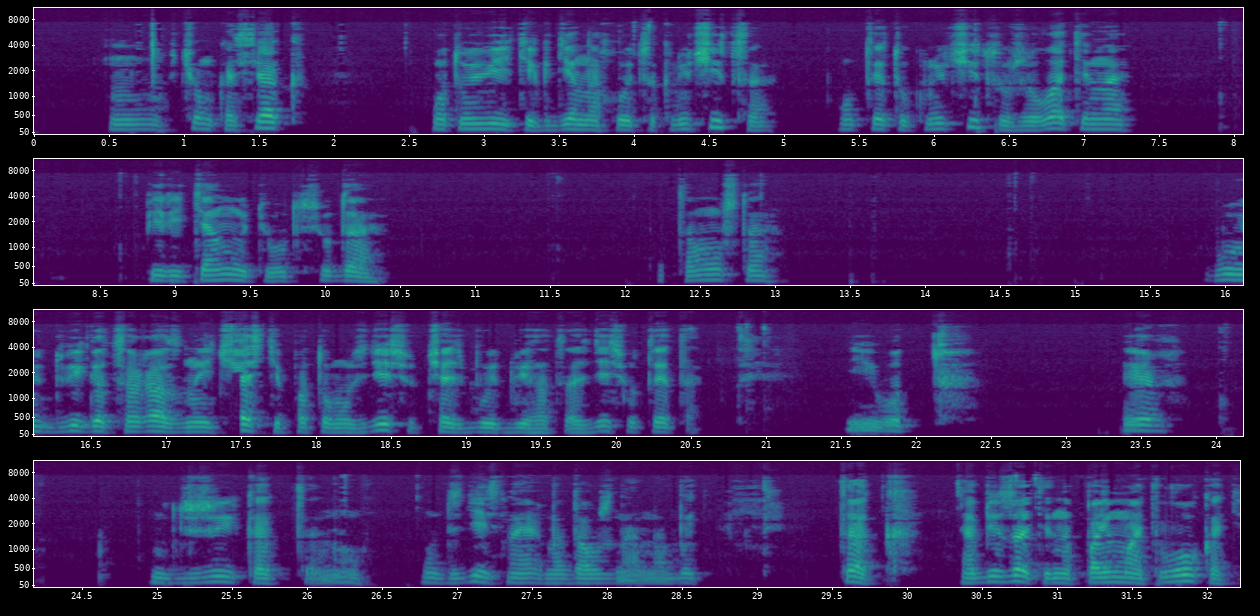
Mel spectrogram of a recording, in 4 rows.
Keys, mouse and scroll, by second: 0.6 middle click, 2.0 middle click, 3.9 click, 6.1 g, 8.5 click, 9.3 g, 12.0 middle click, 13.4 g, 15.0 middle click, 20.8 click, 23.2 r, 25.0 g, 26.7 middle click, 30.6 click, 31.6 g.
